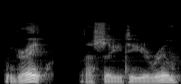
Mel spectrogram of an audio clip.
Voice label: Great Ill show you to your room, Average Male; Daz3D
